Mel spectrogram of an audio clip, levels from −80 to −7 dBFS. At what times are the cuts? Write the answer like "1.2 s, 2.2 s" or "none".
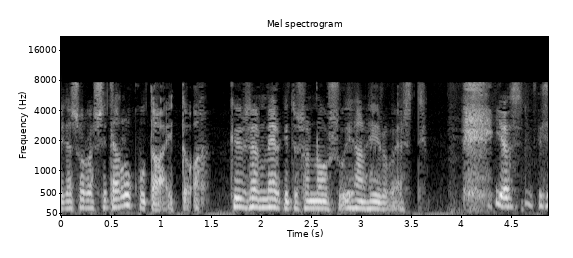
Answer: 3.9 s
